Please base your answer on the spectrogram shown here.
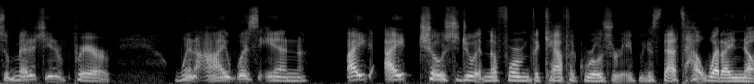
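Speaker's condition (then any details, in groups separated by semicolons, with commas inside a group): Left vocal cord paralysis, left unilateral; permanent left cord, near-fatal pneumonia two years ago, intubation, tracheostomy, feeding tube, steroid injections; current voice temporary after recent surgery, could not talk or swallow during acute illness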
